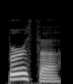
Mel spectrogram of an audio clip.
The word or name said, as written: birtha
